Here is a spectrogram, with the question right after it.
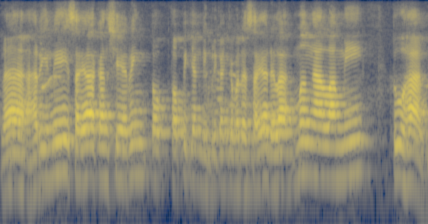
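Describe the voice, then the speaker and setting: Speaking with a strong Javanese accent, a man with a fairly high voice is heard amid noticeable background noise and audible room echo. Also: moderate pace. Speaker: guest preacher. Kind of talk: sermon. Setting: church. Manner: animated.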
